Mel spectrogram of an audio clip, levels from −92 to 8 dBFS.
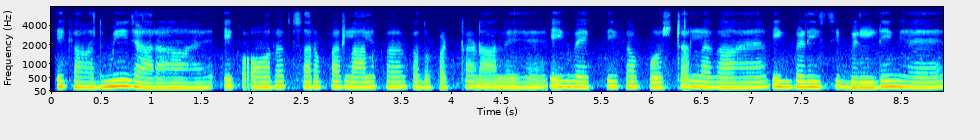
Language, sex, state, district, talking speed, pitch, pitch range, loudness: Hindi, male, Uttarakhand, Tehri Garhwal, 175 wpm, 180 Hz, 170-190 Hz, -29 LUFS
